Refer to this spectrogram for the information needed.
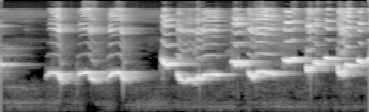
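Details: Chinese hwamei in morning song, played to provoke other birds: repeated slurred whistles dropping in pitch, then a lively sequence of rising and falling whistled notes climbing gradually higher.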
